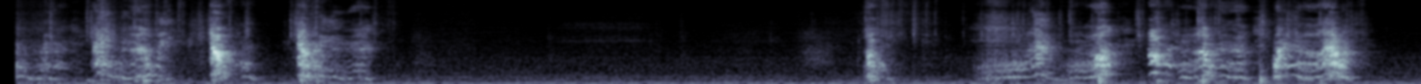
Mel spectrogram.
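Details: A male Chihuahua mix, seeing his reflection in a mirror for the first time, lets out a burst of sharp, rough barks, pauses for about three seconds, then resumes with a rapid series of yappy barks.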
